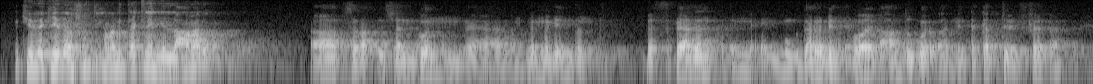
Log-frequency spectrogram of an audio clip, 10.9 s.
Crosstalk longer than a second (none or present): none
